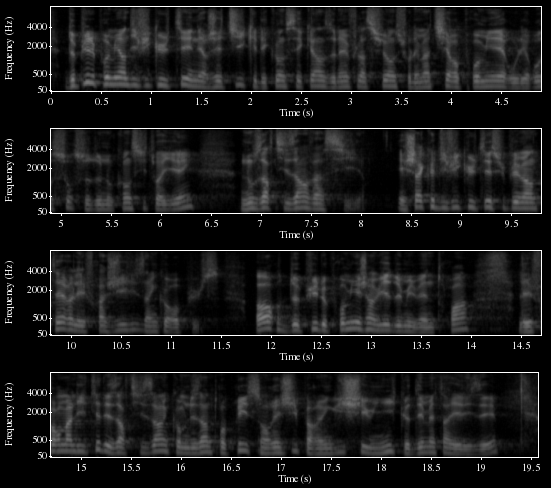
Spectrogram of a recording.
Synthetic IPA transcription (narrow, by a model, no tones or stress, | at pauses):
d̪əpɥilepχəmjɛʁəd̪ifikʲylt̪eːnɛʁʒet̪ikelekɔ̃sekɑ̃sd̪əlɛ̃flasjɔ̃syʁlemat̪jɛʁpχəmjɛʁuleʁəsuʁsd̪ənokɔ̃sit̪wajɛ̃ | nozaʁt̪ʰizɑ̃vasḭ | eʃakd̪ifikʲylt̪esyplemɑ̃t̪ɛʁlefχaʒilizɑ̃kɔʁply̰s | ɔʁd̪əpɥiləpχəmjeʒɑ̃vjed̪əmilvɛ̃t̪ːχwalefɔʁmalit̪ed̪ezaʁt̪ʰizɑ̃kɔmlezɑ̃t̪χəpχizsɔ̃ʁeʒipaʁɛ̃ɡiʃeynikd̪emat̪eʁjalize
